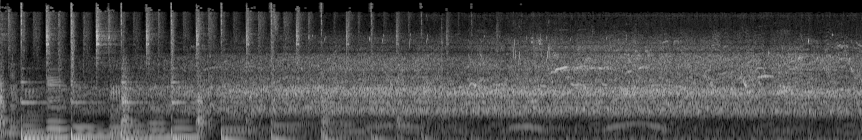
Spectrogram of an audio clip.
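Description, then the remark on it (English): A flock of migrating birds calls out in loud, overlapping honks at first, then thins to scattered, drawn-out honks over a steady rushing background noise, with no voices. “The sound of winged dinosaurs during migration.”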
